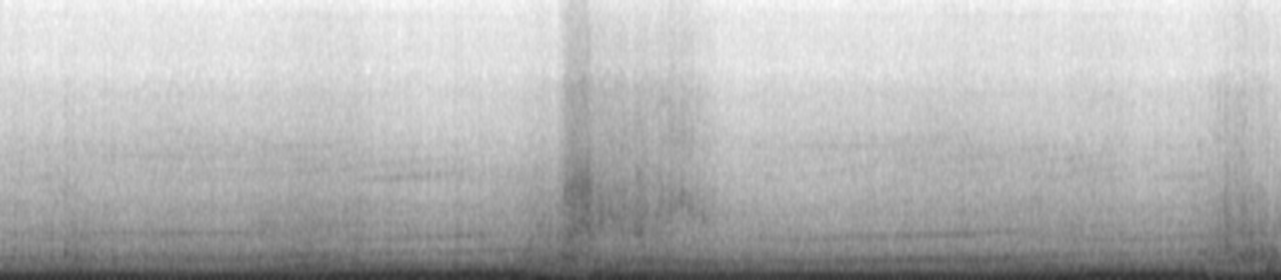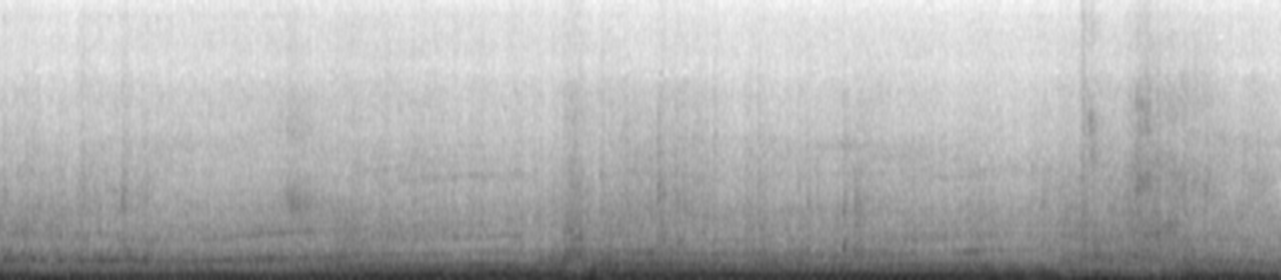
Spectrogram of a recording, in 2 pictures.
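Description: Go-kart engines drone continuously on an indoor track during a mixed-ability race, a loud buzzing whine that rises and falls with each lap and corner, with periodic swells as karts pass close by.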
